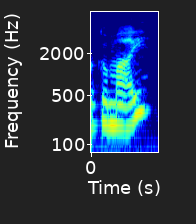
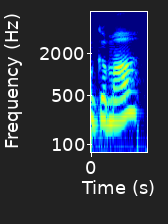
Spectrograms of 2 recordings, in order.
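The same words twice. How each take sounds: First: "maith" said like "my"; "go maith" as "guh my"; variant pronunciation. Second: Said in the usual way. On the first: Shown as a demonstration. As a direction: say "maith" with an open "eye" ending, no h. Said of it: "as you might hear it pronounced".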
